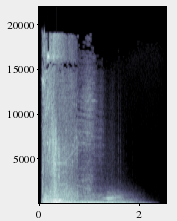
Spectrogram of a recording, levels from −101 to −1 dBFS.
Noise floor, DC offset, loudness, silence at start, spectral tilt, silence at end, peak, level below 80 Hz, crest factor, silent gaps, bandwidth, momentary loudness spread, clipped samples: -53 dBFS; under 0.1%; -16 LUFS; 0.05 s; -4.5 dB/octave; 0.65 s; 0 dBFS; -22 dBFS; 18 dB; none; 19.5 kHz; 21 LU; under 0.1%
